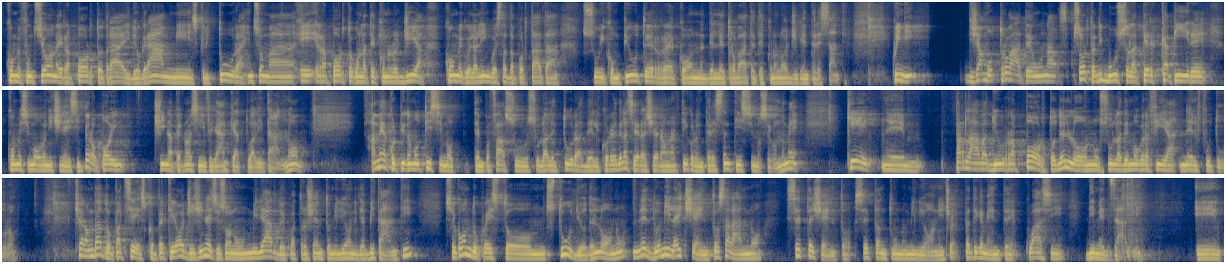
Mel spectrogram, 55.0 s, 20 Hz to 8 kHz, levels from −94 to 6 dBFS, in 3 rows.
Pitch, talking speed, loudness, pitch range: 125 Hz, 120 wpm, -20 LUFS, 110-145 Hz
